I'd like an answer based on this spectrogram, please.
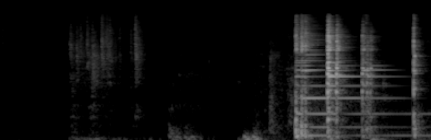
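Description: A glass wine bottle clinking against the rim of a stoneware slow-cooker crock. After faint handling noises, four sharp clinks with a ringing tone come about three seconds in, just before the wine is poured.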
